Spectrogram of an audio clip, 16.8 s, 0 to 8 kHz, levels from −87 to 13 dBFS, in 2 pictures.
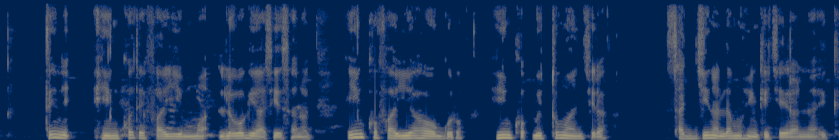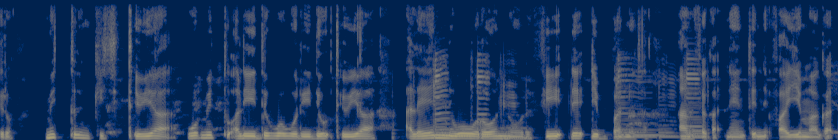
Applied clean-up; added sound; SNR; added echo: none; Electric guitar; 12 dB; none.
